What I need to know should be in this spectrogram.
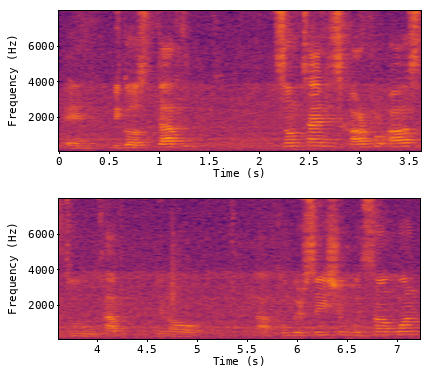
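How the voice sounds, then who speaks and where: Hesitant man in an echoey hall. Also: medium pitch. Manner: hesitant, searching for words with many fillers. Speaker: community member. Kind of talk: community meeting remarks. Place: community center room. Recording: echoey room, distant mic, loud background hum.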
